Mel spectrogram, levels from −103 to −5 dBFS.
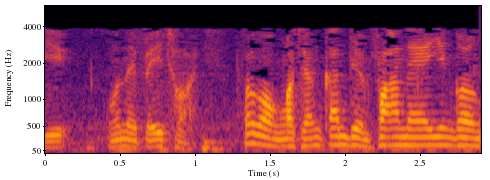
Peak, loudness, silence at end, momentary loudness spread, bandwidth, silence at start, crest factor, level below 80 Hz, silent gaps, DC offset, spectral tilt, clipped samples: -6 dBFS; -27 LUFS; 0 s; 11 LU; 4.1 kHz; 0 s; 20 dB; -48 dBFS; none; under 0.1%; -11 dB/octave; under 0.1%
